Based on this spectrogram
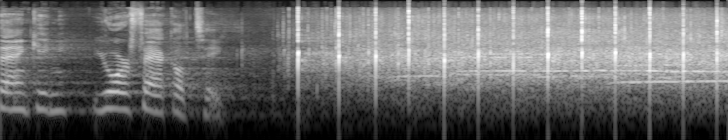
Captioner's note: applause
